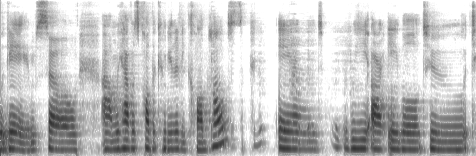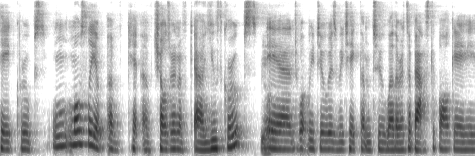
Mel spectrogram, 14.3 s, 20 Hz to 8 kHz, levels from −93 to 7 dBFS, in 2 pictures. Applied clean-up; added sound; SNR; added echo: neural mask model DeepFilterNet 3.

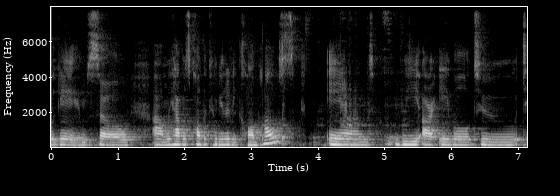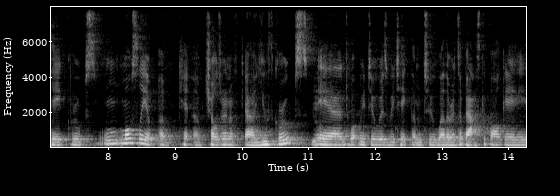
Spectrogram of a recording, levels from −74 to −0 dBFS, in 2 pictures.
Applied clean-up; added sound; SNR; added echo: neural separator model SepFormer DNS4.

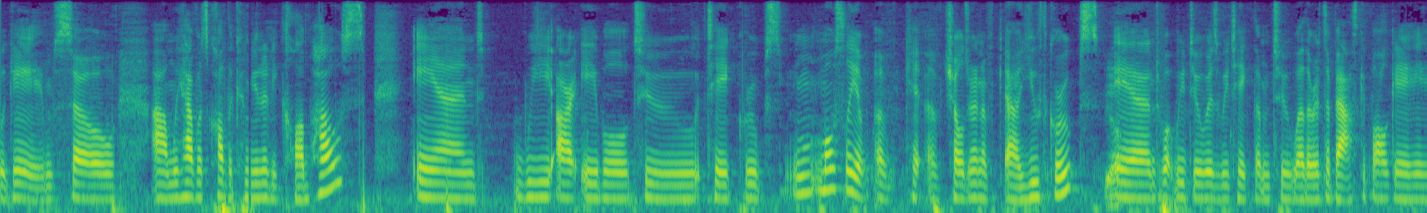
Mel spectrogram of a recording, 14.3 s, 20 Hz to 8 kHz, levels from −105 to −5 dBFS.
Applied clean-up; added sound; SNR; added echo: none; none; none; none.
